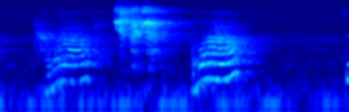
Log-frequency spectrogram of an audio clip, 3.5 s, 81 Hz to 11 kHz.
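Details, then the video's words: Household monk parakeet talking, copying phrases like mom loves and sorry; two drawn-out voice-like rising and falling tones bracket a sudden harsh squawk, with a steady low hum behind. "說話合輯〈和尚鸚鵡第3集〉。Talking Compilation〈 Monk parakeet Episode 3〉"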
